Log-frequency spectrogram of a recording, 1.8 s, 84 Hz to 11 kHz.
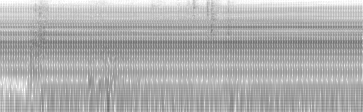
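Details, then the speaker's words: RCA Victor 26BP radio speaker after reseating the cone, fed a waveform generator test tone: a steady buzzy tone, clean and even, with no scrape. The voice coil rub is fixed. "Sounds good. I'll turn the waveform generator off. Let's see what it does. That's good. There's no scrape."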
